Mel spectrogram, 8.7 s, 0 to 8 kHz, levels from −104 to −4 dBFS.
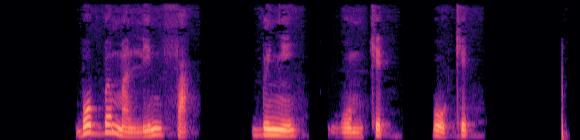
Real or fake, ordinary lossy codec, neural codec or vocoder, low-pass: real; MP3, 32 kbps; none; 7.2 kHz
